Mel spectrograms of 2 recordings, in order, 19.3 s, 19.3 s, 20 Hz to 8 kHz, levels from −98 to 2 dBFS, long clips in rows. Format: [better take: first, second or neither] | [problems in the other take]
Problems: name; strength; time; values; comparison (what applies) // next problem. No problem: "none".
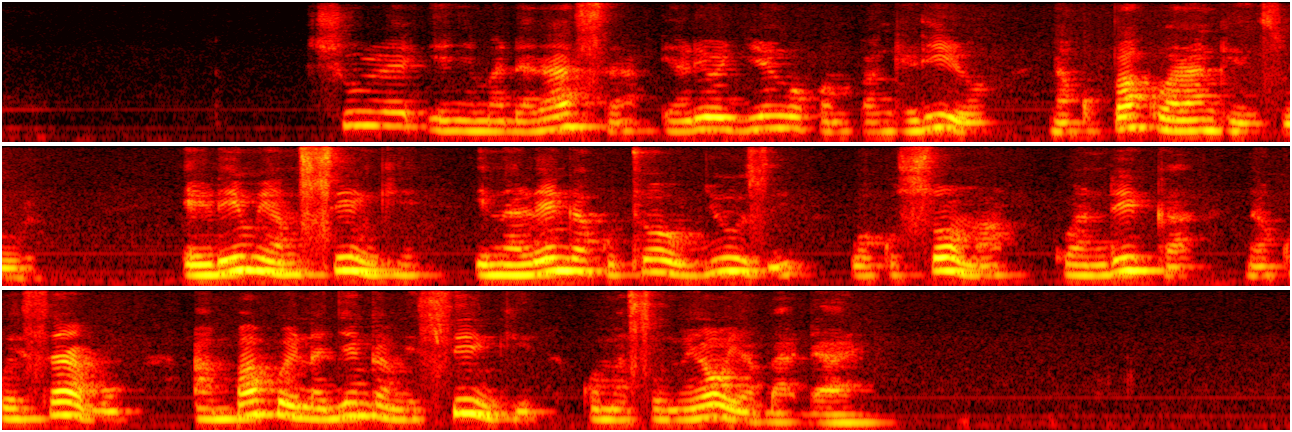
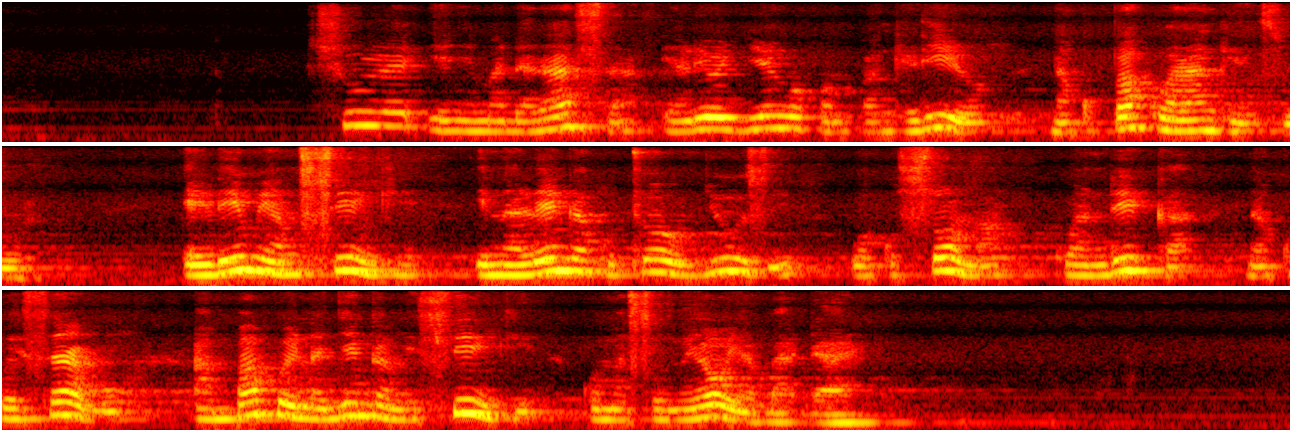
first | room echo; dies away in 1 s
